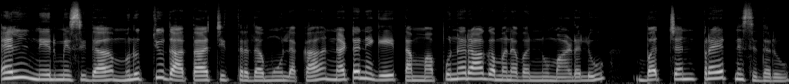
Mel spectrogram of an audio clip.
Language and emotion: Kannada, neutral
